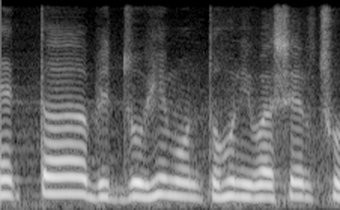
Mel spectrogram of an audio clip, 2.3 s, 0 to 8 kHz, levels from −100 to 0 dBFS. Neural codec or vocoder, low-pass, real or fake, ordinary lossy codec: codec, 16 kHz, 0.9 kbps, LongCat-Audio-Codec; 7.2 kHz; fake; none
